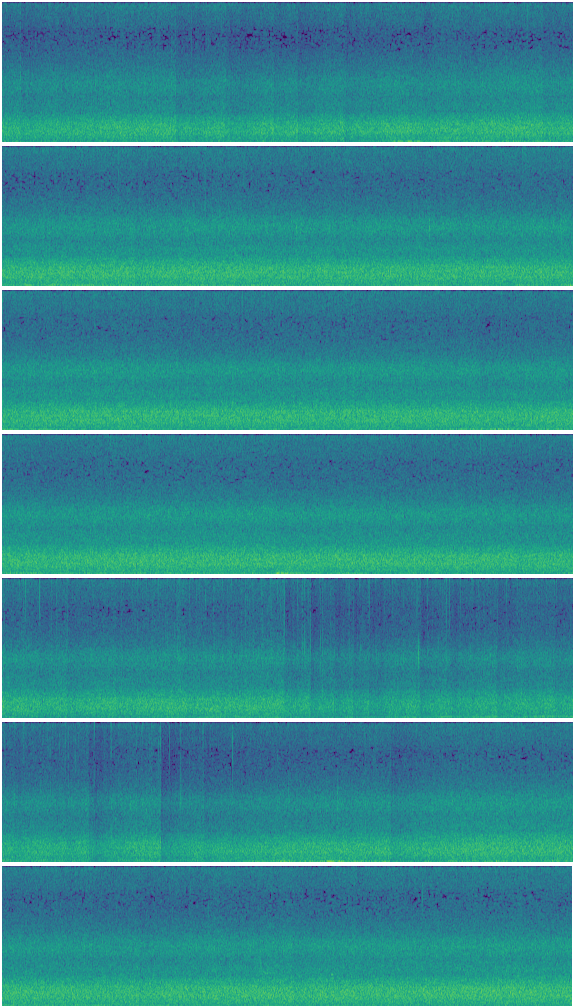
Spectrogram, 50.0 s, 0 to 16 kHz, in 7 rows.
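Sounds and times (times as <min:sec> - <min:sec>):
heavy rain on pavement and roofs: 0:00.0 - 0:49.9.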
